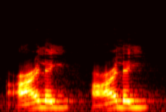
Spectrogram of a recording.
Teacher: عین وسط حلق سے نکالیے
